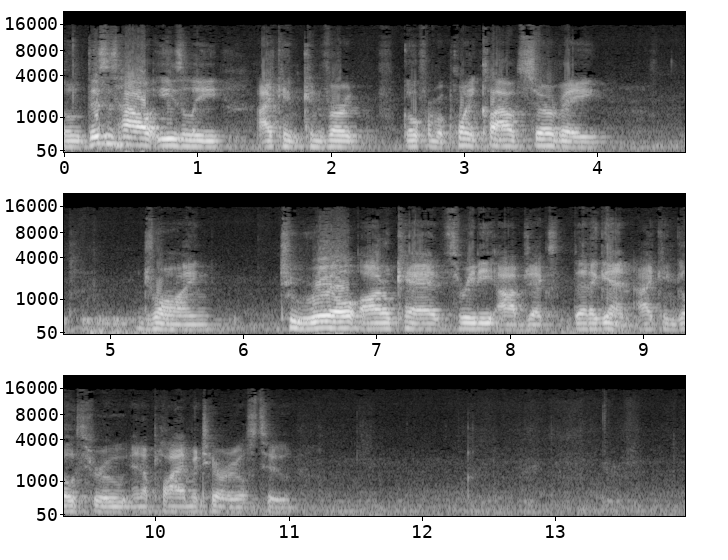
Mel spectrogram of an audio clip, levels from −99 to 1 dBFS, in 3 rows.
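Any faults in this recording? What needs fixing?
Hard clipping occurs at 0.21–1.01 s, 1.48–2.07 s, 2.60–3.81 s, 5.35–5.46 s, 6.36–8.02 s and 8.72–8.80 s. The level exceeds what a stage in the chain can pass by about 4 to 8 dB, with the worst at the start and from 6.36 s, so the waveform's peaks are sheared flat. Those flat tops add high harmonics, heard as a harsh, fuzzy crackle on the loud passages. To prevent it, lower the gain ahead of the converter or processing stage so peaks keep several decibels of headroom.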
